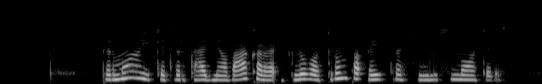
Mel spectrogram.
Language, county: Lithuanian, Vilnius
